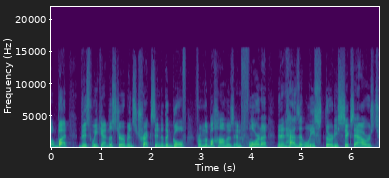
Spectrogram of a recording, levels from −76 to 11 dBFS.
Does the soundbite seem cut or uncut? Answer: cut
